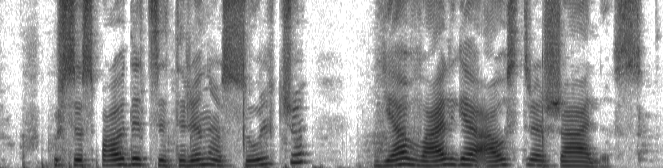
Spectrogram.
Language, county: Lithuanian, Vilnius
